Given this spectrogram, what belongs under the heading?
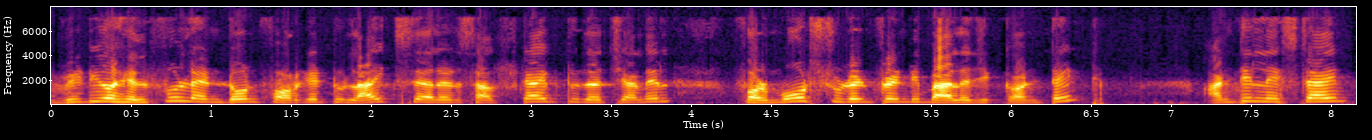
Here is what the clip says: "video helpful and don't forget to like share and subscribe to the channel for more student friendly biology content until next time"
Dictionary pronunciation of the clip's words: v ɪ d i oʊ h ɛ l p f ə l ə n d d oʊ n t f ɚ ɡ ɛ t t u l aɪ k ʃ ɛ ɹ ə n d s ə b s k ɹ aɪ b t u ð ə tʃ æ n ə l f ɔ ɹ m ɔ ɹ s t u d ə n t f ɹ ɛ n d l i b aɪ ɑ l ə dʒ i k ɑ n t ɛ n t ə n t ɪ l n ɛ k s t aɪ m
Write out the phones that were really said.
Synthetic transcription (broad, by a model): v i d i oʊ h ɛ l p f ə l ə n d d oʊ n t f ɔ ɡ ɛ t t u l aɪ k s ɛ l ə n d s ə b s k ɹ aɪ b t u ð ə tʃ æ n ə l f ɔ ɹ m ɔ ɹ s t u d ə n t f ɹ ɛ n d l i b aɪ ɑ l ə dʒ i k ɑ n t ɛ n t ə n t ɪ l n ɛ k s t aɪ m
